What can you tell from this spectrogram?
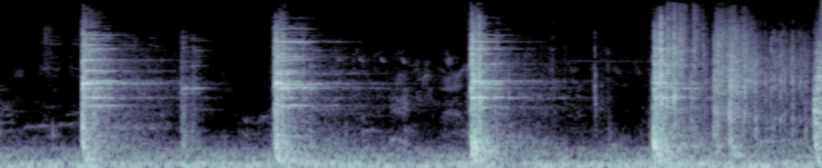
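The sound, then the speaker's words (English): A blacksmith strikes an anvil with a wooden bottom using a tiny hammer, each blow ringing metallically: four evenly spaced clangs, then a quicker pair of hits at the end, over a low background rumble. “I mean, in fairness, this blacksmith here, he sees the anvil vibrating and moving as he's hitting it with a tiny hammer.”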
